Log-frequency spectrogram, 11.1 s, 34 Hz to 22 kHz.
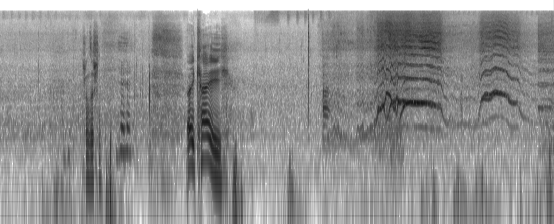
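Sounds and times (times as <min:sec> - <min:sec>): quadcopter motors whining: 0:06.4 - 0:11.0.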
